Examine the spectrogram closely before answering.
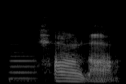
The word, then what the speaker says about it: Challah: How do you go about pronouncing it? Challah. Okay, really? Challah.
